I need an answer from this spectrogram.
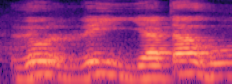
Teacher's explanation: यहाँ रा बारीक होगी, ज़ेर है नीचे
